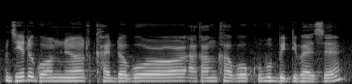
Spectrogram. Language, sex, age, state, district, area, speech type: Assamese, male, 18-30, Assam, Lakhimpur, rural, spontaneous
